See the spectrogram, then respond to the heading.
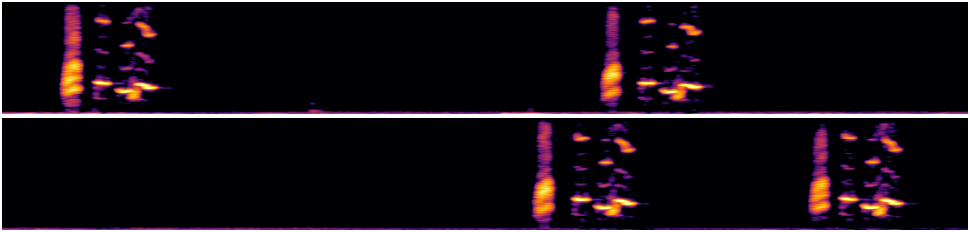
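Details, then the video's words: Sooty-headed bulbul song used as a lure to coax reluctant bulbuls into singing and to call wild birds. Four short, loud, bubbly chirping phrases come in irregular bursts over faint low rumbling. "Suara Burung KUTILANG GACOR Untuk Pancingan Ajaran Pikat BURUNG KUTILANG Malas Bunyi di Kebon"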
